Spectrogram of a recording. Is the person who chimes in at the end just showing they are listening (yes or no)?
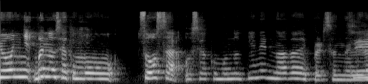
no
